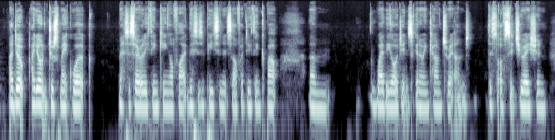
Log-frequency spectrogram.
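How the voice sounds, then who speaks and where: A woman with a West Yorkshire accent speaks at a fairly quick pace and medium pitch, somewhat breathy and flat in a monotone, with long, frequent pauses. The sound is dry and close with no echo, on a very clean recording with a silent background. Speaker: artist. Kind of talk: artist talk about own work. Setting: home studio. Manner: hesitant, many fillers.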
